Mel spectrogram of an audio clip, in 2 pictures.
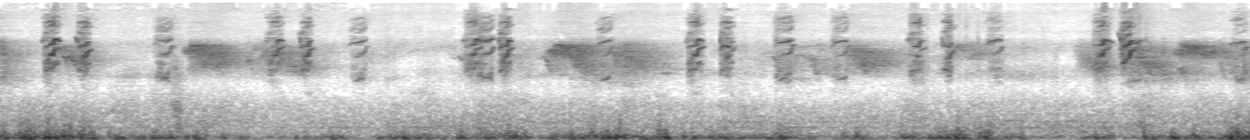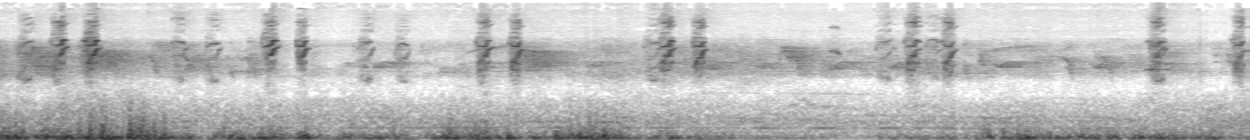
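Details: Brahminy starling nest interior: persistent high, scratchy chirps repeated in irregular clusters over twelve seconds, with a steady low rumble and rustling.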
